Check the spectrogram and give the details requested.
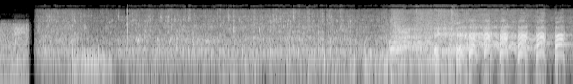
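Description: Water splashing and trickling steadily. About four seconds in, a man plunges into a swimming pool with a loud splash, and a voice breaks into quick repeated laughter.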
